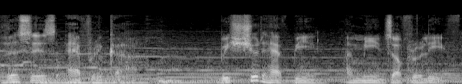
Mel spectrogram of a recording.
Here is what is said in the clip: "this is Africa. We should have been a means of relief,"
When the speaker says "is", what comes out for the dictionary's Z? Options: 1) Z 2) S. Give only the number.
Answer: 1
